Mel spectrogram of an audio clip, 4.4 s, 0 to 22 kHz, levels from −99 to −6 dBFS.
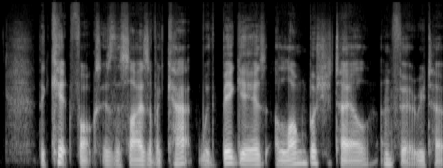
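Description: No technical faults can be heard anywhere in this speech recording. The audio carries on without any break, glitch or sudden change in level.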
